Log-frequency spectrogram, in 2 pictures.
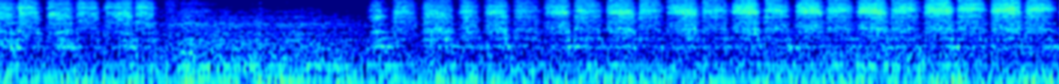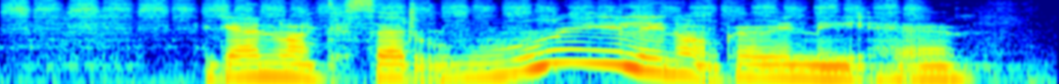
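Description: A felt-tip marker taps softly on paper.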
